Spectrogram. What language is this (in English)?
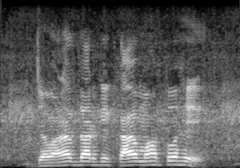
Chhattisgarhi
